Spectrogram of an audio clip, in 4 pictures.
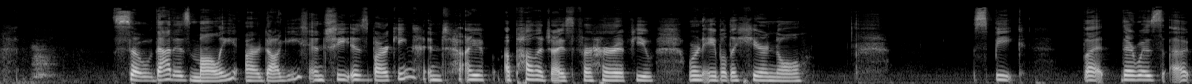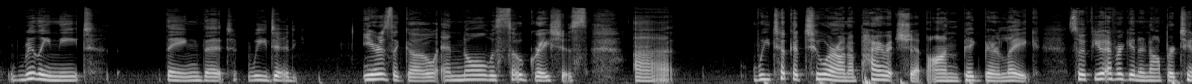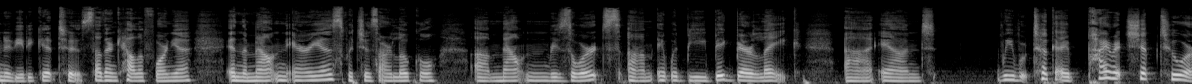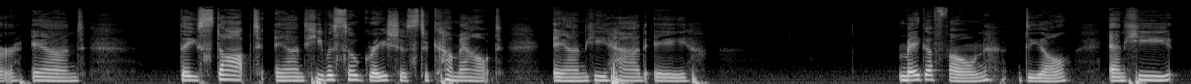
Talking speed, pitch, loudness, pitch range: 140 wpm, 185 Hz, -19 LUFS, 175-210 Hz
